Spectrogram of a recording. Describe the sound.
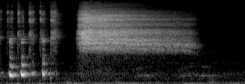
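A voice mimics a train: four quick, rhythmic chugging puffs, then a long, loud, steady hiss like escaping steam that fades out after about a second.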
